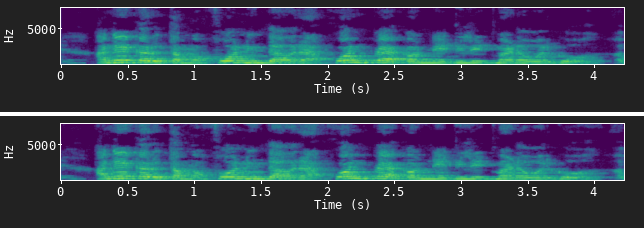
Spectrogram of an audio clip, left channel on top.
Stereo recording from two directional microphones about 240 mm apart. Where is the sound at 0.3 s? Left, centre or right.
Centre.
